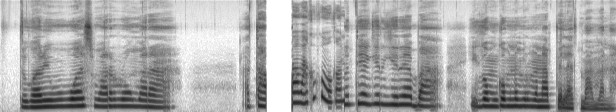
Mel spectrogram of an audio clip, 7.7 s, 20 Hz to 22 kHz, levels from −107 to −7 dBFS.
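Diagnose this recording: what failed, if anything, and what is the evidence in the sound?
The speech cuts out abruptly at 3.32 s and stays silent until 3.66 s, a gap of about 0.32 s in mid-flow with no fade on either side. This is a playback stall at the playback or buffer stage. The output went dead because the player most likely ran dry of decoded audio or had its output thread blocked, and it produced nothing until data arrived again.

Right after the gap, from 3.66 s to 4.31 s, the speech runs audibly fast and high, chipmunk-like, then returns to normal pace and pitch. This is catch-up at higher speed, also in playback. To recover the time lost in the stall, the player resampled its backlog at 1.5 times normal speed. Because resampling changes rate and pitch together, the pitch rose about seven semitones for that stretch.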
